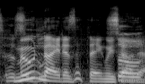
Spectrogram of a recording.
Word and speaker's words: Knight: Yes, Moon Knight is a superhero. – Knight with a K. – Yeah, Knight with a K. – Is silent. – Moon Knight.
